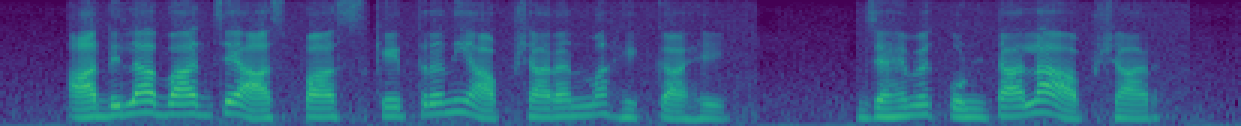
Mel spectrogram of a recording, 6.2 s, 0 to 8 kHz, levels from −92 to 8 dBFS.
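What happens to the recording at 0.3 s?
At 0.3 s the clip is still inside a span of comfort noise in place of the background, running from 0.00 to 0.34 s: the room ambience is a steady, featureless hiss about 6 dB quieter, likely synthesized by the receiver while the sender's discontinuous transmission paused.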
